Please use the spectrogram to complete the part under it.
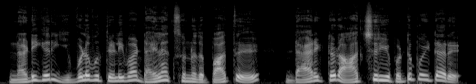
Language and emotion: Tamil, surprised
